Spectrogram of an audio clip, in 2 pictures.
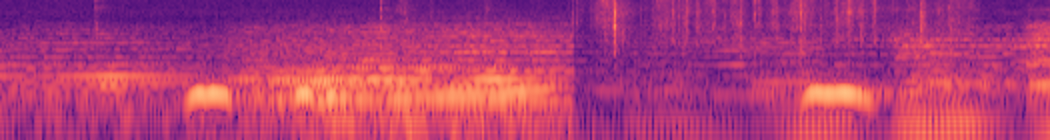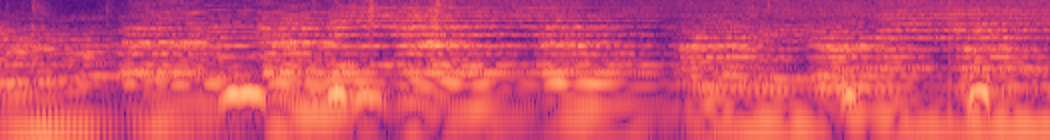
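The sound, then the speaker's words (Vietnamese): Eerie hooting of a flock of owls flying into a village, with a few soft, low hoots that recur every couple of seconds over droning background music. “bầy chim cú nó bắt đầu lượn lờ bay vào trong làng, kêu lên đến rùng rợn.”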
